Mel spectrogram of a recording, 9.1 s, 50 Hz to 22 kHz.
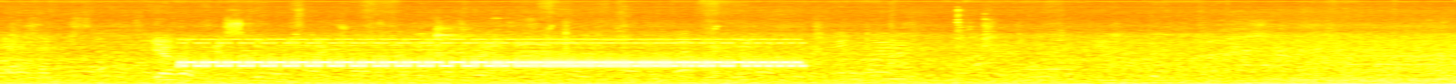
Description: NAVTEX (SITOR-B), 100 baud, 170 Hz shift, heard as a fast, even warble, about 1000 Hz centre, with street noise. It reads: LUPERCIO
